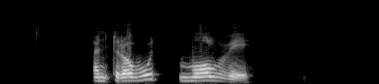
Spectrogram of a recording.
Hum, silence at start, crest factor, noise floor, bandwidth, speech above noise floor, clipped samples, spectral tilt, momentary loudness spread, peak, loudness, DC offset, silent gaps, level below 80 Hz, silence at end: none; 0.95 s; 18 dB; under -90 dBFS; 5.2 kHz; over 75 dB; under 0.1%; -9 dB/octave; 11 LU; -2 dBFS; -17 LUFS; under 0.1%; none; -66 dBFS; 1.3 s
